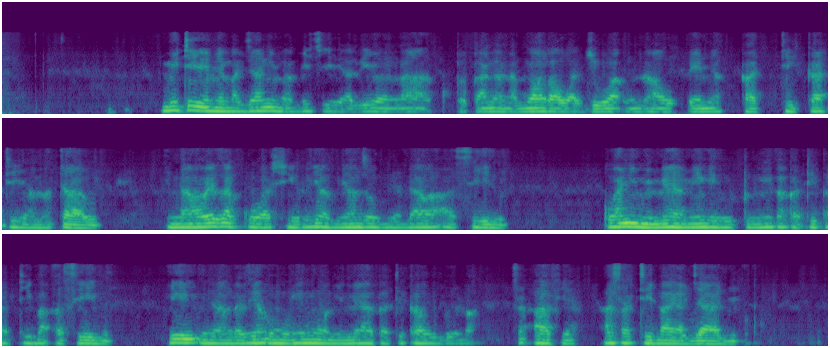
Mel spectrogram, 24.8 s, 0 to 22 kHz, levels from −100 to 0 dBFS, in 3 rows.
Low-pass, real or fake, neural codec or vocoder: 7.2 kHz; fake; codec, 16 kHz, 2 kbps, FreqCodec, smaller model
